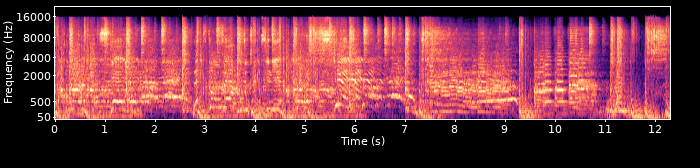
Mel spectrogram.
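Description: Live brass band (fanfare) playing uptempo ska: saxophones, trumpet and sousaphone over a bass drum and drum kit, with a steady drum beat.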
